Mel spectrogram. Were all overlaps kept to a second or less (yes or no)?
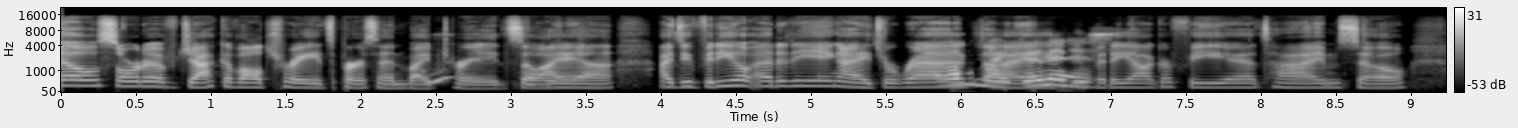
no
